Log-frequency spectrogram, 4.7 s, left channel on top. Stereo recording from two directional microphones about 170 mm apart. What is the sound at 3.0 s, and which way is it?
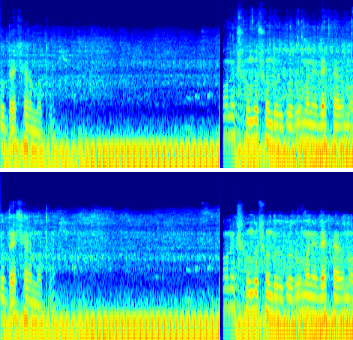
Speech, 20° left (ahead or behind).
